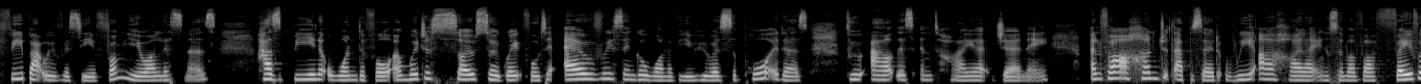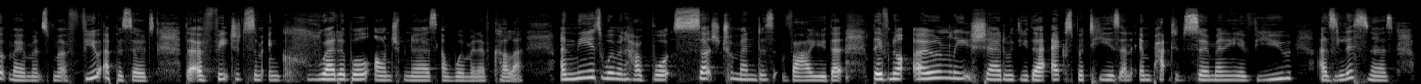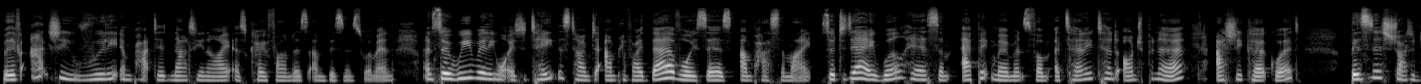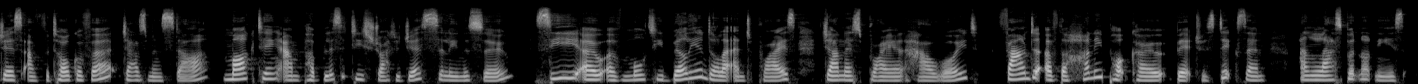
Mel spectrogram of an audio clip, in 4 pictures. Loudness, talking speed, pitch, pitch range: -23 LUFS, 165 wpm, 210 Hz, 195-240 Hz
